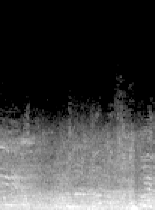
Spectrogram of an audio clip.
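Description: Crowd chatter: many overlapping voices of spectators talking and calling out at once, with no single voice standing out.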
